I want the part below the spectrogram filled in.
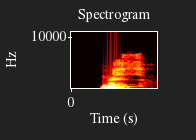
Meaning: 1. Methamphetamine, especially in the form of the crystalline hydrochloride 2. Methadone 3. A tramp 4. A spiced mead, originally from Wales 5. Marijuana
- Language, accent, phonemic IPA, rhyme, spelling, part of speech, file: English, Southern England, /mɛθ/, -ɛθ, meth, noun, LL-Q1860 (eng)-meth.wav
